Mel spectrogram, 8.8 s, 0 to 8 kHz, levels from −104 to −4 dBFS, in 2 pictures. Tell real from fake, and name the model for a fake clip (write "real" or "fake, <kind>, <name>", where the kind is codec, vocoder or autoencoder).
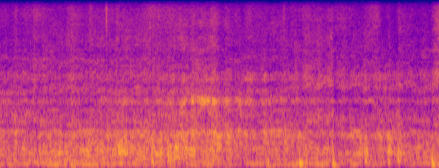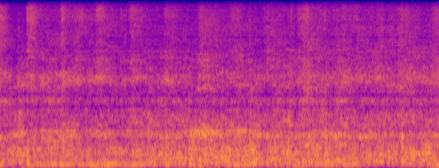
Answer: fake, codec, SNAC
